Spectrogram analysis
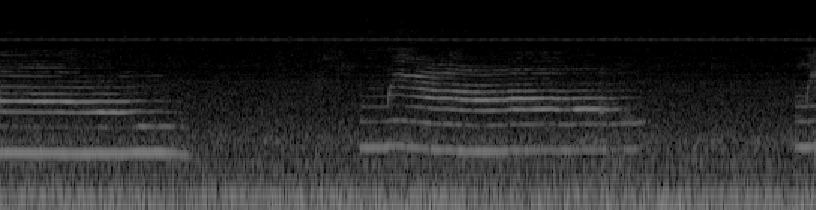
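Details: Cat making repeated long, moaning meows, each lasting about one and a half to two seconds, slightly rising then falling, with pauses between; steady low rumbling hum and a thin high-pitched whine throughout.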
